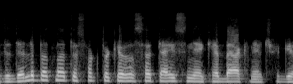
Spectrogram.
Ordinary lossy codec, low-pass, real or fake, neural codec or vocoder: Opus, 16 kbps; 10.8 kHz; real; none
